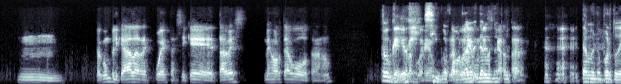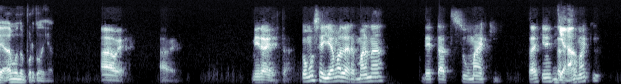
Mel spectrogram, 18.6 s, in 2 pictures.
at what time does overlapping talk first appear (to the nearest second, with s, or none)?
6 s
